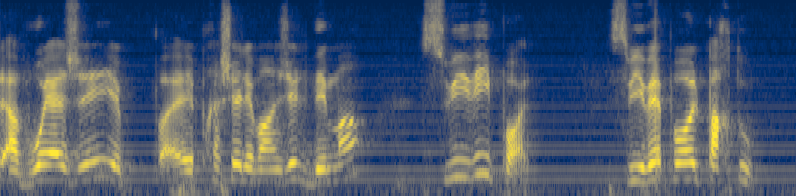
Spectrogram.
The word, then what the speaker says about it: Démas: Démas, ok, pas de S. On prononce pas le S. Démas.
